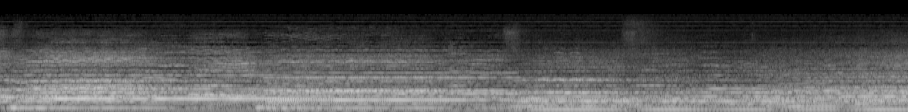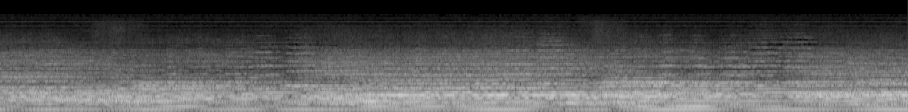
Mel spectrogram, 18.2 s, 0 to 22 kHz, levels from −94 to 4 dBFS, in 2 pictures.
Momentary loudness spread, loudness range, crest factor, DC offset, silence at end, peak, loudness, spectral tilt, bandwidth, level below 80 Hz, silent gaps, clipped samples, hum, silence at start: 7 LU; 5 LU; 14 dB; under 0.1%; 0 s; -10 dBFS; -26 LUFS; -7.5 dB/octave; 11.5 kHz; -36 dBFS; none; under 0.1%; none; 0 s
